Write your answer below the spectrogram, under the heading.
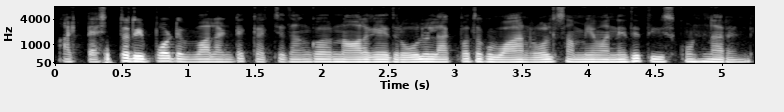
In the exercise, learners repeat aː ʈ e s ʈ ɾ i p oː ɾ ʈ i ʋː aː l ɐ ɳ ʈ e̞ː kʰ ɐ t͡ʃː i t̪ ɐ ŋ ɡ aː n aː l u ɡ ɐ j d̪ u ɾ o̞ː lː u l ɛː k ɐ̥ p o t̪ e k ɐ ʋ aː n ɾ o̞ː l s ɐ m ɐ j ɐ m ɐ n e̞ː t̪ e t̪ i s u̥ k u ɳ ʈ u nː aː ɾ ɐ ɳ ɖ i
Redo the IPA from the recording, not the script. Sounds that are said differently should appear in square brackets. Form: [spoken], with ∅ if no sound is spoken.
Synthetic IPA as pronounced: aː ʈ e s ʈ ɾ i p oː ɾ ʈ i ʋː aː l ɐ ɳ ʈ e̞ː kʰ ɐ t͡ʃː i t̪ ɐ ŋ ɡ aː n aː l u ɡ ɐ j d̪ u ɾ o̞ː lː u l ɛː k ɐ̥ p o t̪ e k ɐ ʋ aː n ɾ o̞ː l s ɐ m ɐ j ɐ m ɐ n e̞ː [d̪] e t̪ [iː] s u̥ k u ɳ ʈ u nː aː ɾ ɐ ɳ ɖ i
